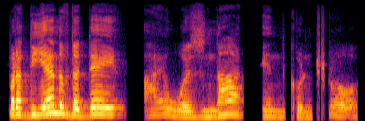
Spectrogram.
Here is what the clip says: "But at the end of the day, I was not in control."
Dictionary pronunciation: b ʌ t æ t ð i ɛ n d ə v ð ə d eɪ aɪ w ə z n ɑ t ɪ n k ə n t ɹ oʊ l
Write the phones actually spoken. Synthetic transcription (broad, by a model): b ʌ t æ t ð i ɛ n d ə v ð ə d eɪ aɪ w ə z n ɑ t ɪ n k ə n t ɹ oʊ l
